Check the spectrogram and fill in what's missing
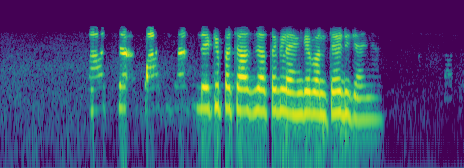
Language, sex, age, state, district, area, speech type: Hindi, female, 18-30, Uttar Pradesh, Pratapgarh, rural, conversation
